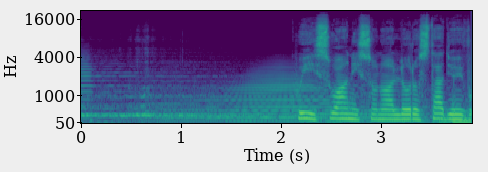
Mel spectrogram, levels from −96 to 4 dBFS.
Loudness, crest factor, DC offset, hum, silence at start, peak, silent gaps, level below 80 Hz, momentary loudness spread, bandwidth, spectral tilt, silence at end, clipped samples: -26 LUFS; 16 dB; under 0.1%; none; 0 s; -12 dBFS; none; -52 dBFS; 17 LU; 17.5 kHz; -5 dB/octave; 0 s; under 0.1%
